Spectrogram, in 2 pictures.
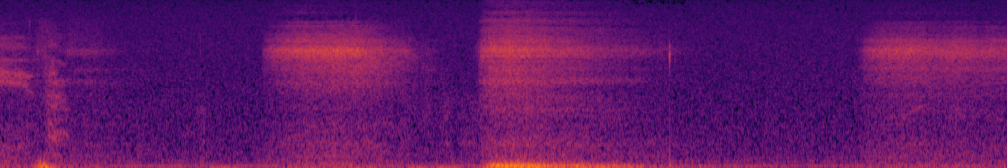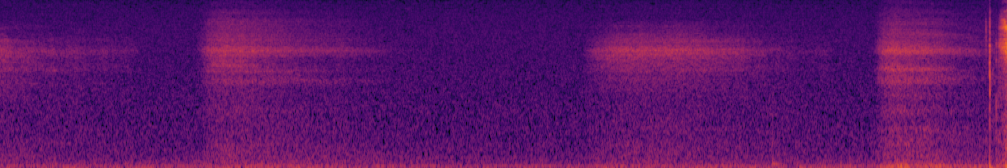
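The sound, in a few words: deep breathing during yoga hip stretch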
